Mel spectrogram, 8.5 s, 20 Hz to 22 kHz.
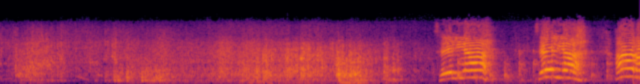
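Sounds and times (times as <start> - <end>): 
heavy rain: 0.0 - 6.8
speech: 5.8 - 8.5.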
